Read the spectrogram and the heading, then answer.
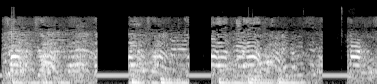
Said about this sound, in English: And then a crowd at a Democrat gathering yelling about President Trump.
